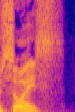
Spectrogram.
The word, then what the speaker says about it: Seuss: Seuss is actually pronounced doctor how do you say then soy doctor sois 58% of the audience said no why is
